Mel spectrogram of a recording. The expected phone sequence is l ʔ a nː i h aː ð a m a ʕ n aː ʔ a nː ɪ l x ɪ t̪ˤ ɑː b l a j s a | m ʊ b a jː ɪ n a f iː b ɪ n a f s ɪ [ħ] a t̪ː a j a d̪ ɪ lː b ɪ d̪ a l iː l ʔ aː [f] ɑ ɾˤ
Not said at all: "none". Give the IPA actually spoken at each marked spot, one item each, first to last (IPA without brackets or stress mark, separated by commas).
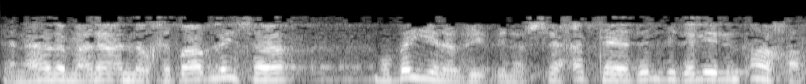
ħ, x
